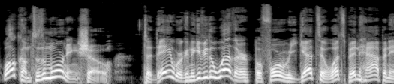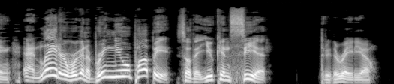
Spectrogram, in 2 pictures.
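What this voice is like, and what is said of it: Upbeat morning radio host voice. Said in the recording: “All the radio voices. From this fantastic morning show voice”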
